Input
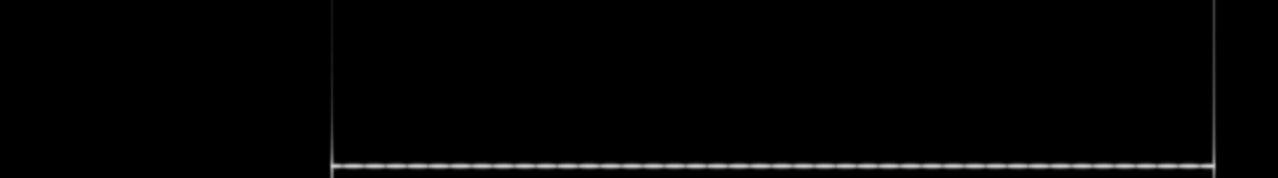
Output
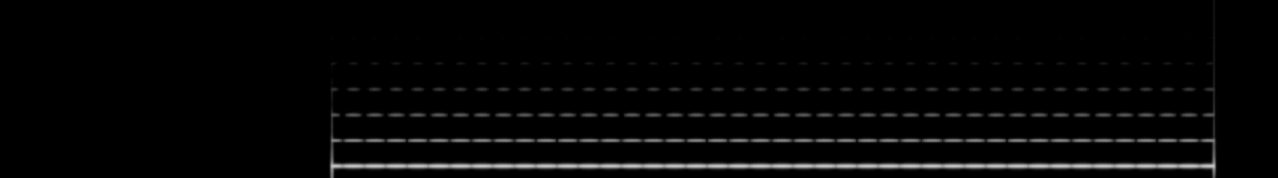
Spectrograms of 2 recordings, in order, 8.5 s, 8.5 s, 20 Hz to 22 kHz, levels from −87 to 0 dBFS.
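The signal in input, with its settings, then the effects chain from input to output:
beating tones 1570 Hz, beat 7 Hz, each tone -18.5 dBFS 5.88 s
overdrive pedal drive 10 dB, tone 1700 Hz, clips at -12 dBFS

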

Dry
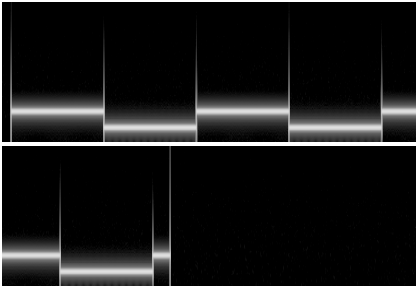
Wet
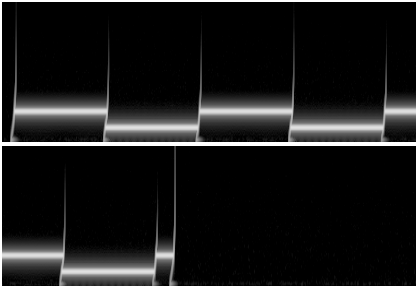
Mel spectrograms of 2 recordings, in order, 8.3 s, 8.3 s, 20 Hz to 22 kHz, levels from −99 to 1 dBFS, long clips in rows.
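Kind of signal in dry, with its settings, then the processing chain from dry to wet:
siren hi-lo 443–899 Hz 0.54/s sine -11 dBFS 5.73 s
bell 98 Hz +12 dB 0.7 oct; dispersion highs, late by 49 ms, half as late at 640 Hz

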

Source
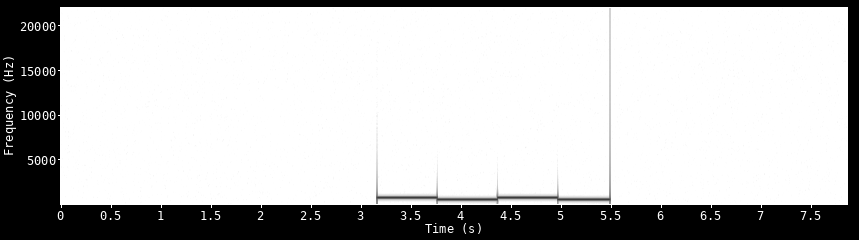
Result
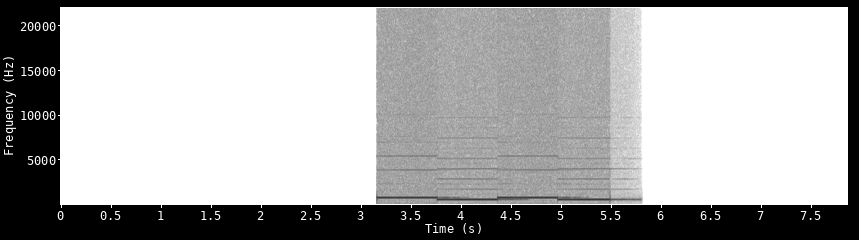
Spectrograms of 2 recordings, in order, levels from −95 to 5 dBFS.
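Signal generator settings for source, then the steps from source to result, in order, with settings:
siren hi-lo 573–776 Hz 0.83/s sine -21.5 dBFS 2.33 s
bit-crush 6-bit; non-linear reverb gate 0.33 s flat, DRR 8.5 dB; clock jitter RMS 0.024 ms

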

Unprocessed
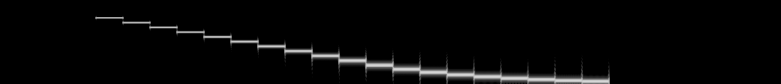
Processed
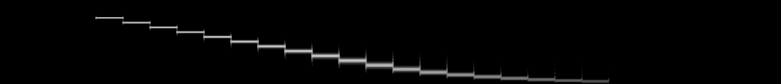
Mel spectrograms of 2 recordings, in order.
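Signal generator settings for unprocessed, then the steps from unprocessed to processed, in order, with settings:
stepped sine 9070 Hz down, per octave 3, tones 19, 0.27 s, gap 0.00 s -9.5 dBFS
HPF 1400 Hz 12 dB/oct

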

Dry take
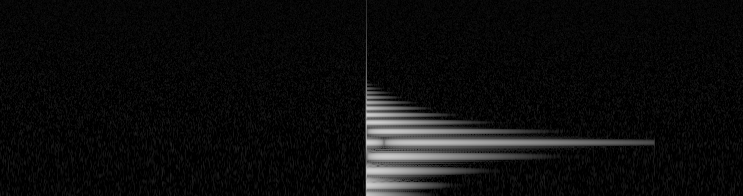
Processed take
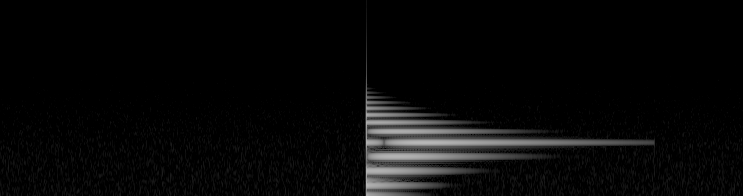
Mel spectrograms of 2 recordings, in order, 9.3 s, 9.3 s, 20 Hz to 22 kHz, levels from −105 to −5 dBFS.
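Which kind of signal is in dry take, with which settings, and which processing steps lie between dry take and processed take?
FM tone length 3.60 s, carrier 1120 Hz, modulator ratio 0.26, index 3.9, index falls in 3.15 s exponential, decay 3.60 s, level -16 dB
high shelf 2300 Hz -12 dB; compressor 10:1, threshold -31 dBFS

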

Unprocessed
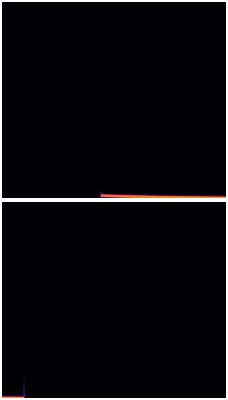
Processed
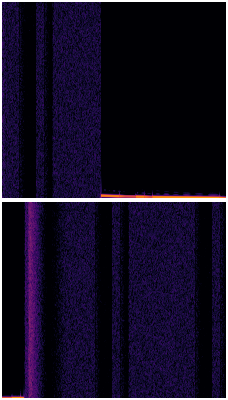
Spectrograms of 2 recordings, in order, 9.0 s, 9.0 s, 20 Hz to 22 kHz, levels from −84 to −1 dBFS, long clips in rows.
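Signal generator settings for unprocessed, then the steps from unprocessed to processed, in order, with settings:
chirp logarithmic 340 Hz -> 61 Hz -25 dBFS -> -18.5 dBFS 2.94 s
upward compressor, threshold -38 dBFS; step gate "xx..x.xxxxxx" 90 bpm -12 dB; sustainer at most 85 dB/s

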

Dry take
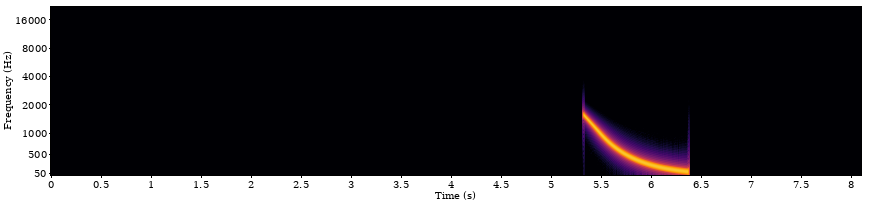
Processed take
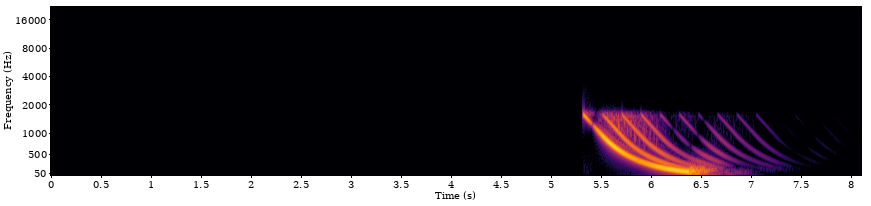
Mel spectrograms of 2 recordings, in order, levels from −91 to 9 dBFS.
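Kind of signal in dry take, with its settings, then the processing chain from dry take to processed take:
log sweep 1600 Hz -> 89 Hz 1.06 s -4 dBFS
spectral trails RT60 0.70 s; thinning echo 0.192 s, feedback 53%, high-pass 260 Hz, level -16 dB; photocell phaser 0.91 Hz

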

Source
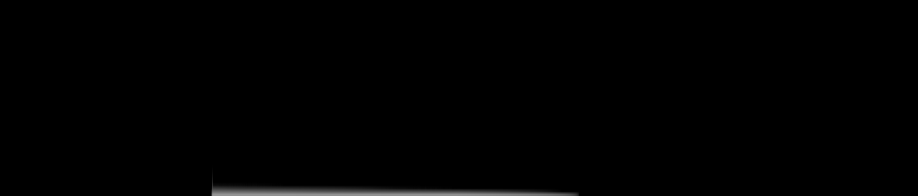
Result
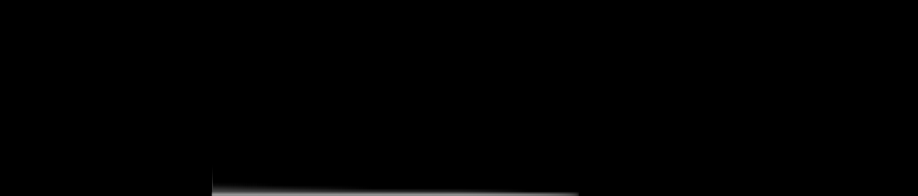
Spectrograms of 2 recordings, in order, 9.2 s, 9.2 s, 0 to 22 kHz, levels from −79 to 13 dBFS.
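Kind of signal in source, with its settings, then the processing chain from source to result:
sub drop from 140 Hz, over 3.67 s, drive 6.5 dB, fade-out 1.22 s, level -24 dB
band shelf 500 Hz -12.5 dB

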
